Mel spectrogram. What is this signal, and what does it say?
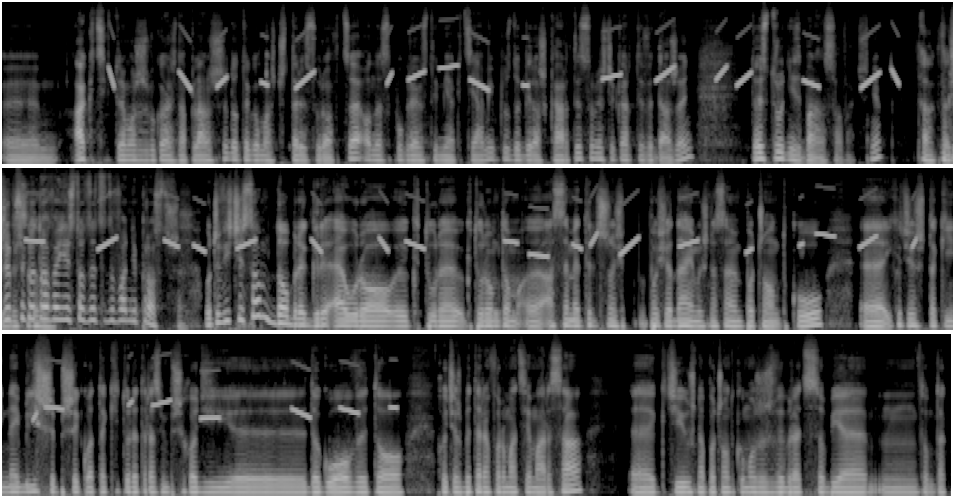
Bird-like chirps, with speech in Polish. There is no code.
